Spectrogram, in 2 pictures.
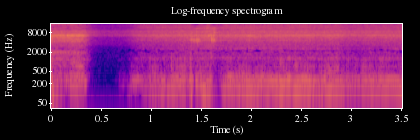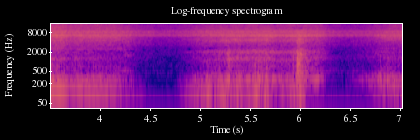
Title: Rosco the Great dane snoring 😄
